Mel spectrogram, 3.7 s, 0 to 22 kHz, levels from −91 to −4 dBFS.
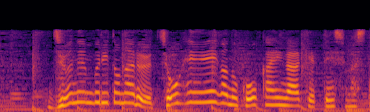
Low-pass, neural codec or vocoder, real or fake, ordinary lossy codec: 7.2 kHz; none; real; none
